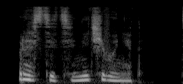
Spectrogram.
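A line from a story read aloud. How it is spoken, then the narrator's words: Quiet. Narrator (Russian): тихо произнесла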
